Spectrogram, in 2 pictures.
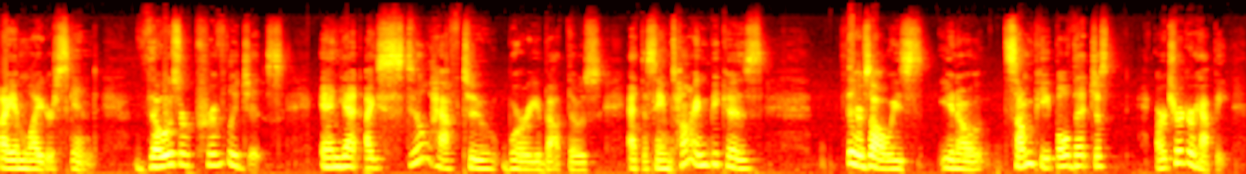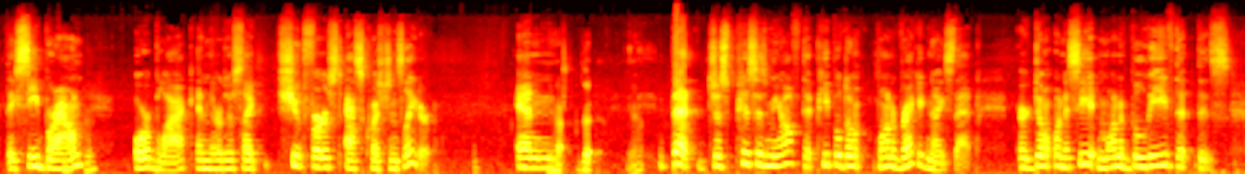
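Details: Adult speaker; typical speech.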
